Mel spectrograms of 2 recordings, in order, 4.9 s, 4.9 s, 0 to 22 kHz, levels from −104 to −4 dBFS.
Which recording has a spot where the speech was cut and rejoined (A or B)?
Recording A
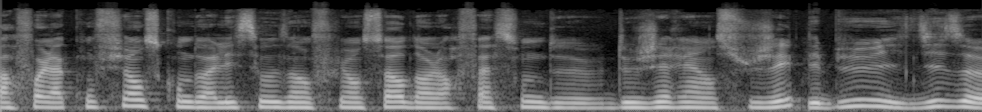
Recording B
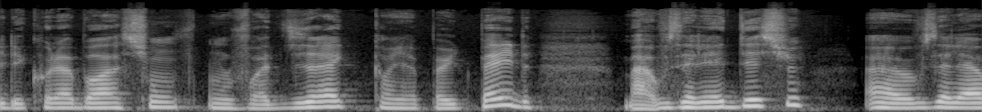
A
